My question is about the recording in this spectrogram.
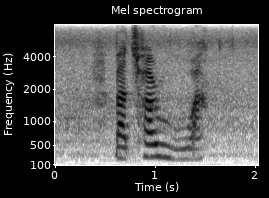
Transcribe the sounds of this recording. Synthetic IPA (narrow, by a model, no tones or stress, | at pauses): bat͡sʰwaɺuːwa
